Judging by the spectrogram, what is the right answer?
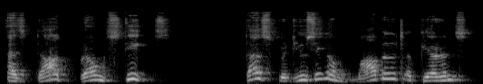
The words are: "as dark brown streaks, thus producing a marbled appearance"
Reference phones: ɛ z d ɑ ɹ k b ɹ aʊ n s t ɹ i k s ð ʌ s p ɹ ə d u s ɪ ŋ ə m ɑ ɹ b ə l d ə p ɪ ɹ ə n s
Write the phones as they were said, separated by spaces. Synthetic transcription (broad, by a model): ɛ z d ɑ ɹ k b ɹ aʊ n s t i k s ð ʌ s p ɹ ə d u s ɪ ŋ ə m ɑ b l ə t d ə p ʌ ɹ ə n s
